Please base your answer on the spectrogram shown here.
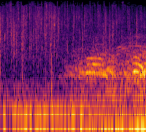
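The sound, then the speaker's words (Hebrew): Wind fans a fire into a big flame, and a loud, continuous whooshing roar of flames swells slightly toward the end with no pause. “היי, תרחקו מהאש הזו. כבוד המלך, הפעם הרוח ליבתה את האש ונהייתה להבה גדולה במקום שהיא תחבא.”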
